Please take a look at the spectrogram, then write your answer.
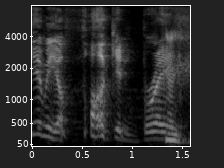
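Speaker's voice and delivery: exasperated shouting. Retelling reacting to a bad movie love story; retelling an exasperated yell. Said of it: "I was like yelling".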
